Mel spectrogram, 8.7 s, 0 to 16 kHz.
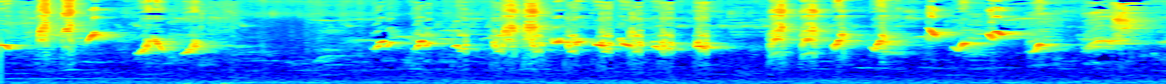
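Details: Greater green leafbird, a vocal cucak ijo kept as a master bird for training, singing a varied, rich song: rapid whistled slurs and rising notes near 2–4k interleaved with harsh buzzy bursts, brief pause mid-phrase.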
